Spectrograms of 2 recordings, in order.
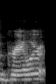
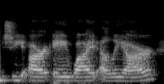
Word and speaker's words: Grayler: exercise in history because i spelled the business name g-r-a-y-l-e-r thinking that would help people with pronouncing my last name epic failure all the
